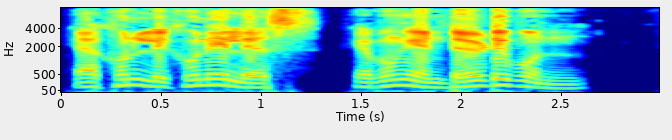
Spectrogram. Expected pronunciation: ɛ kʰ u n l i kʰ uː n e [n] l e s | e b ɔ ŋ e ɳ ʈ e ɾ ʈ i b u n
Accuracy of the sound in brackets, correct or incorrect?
incorrect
